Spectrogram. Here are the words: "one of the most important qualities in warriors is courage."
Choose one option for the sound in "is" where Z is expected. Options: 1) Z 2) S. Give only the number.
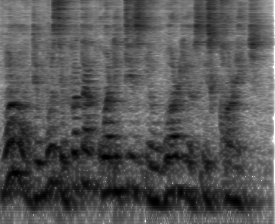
2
